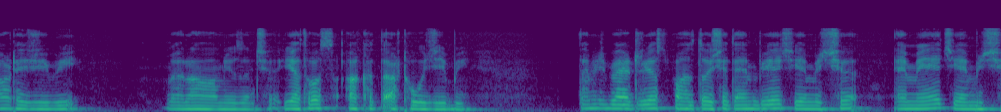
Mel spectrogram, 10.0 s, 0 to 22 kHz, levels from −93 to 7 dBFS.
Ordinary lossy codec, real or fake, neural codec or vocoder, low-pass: none; fake; codec, 16 kHz, 16 kbps, FunCodec, trained on Chinese and English, 50 frames a second; none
